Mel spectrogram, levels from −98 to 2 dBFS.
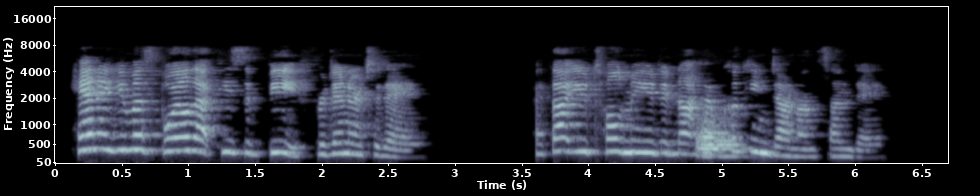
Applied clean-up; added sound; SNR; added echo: classical method Wiener filter.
